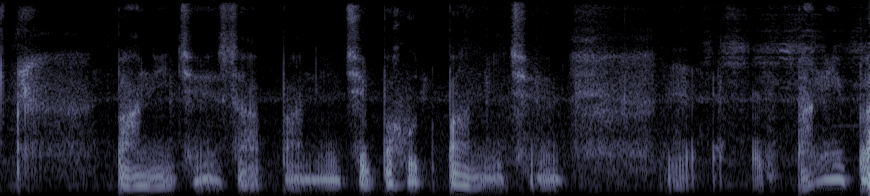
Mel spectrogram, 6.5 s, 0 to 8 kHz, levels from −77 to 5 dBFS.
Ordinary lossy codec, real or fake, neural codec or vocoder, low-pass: none; real; none; none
